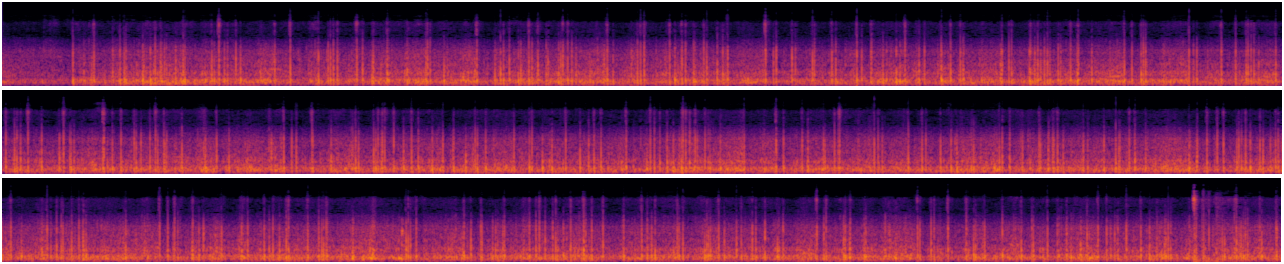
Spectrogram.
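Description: Aerial fireworks display going off in a dense, unbroken barrage: shell bursts and crackling run together into one continuous loud noise with no gaps.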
